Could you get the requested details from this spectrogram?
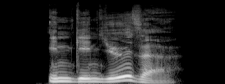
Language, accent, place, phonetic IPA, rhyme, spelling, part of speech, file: German, Germany, Berlin, [ɪnɡeˈni̯øːzɐ], -øːzɐ, ingeniöser, adjective, De-ingeniöser.ogg
- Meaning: 1. comparative degree of ingeniös 2. inflection of ingeniös: strong/mixed nominative masculine singular 3. inflection of ingeniös: strong genitive/dative feminine singular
